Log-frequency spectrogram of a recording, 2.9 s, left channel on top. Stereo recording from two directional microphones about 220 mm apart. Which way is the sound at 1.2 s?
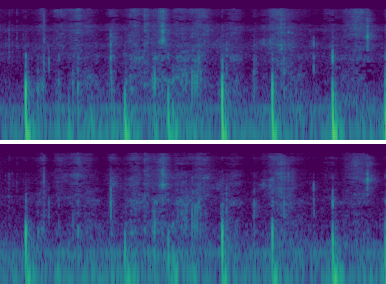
25° left (ahead or behind).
